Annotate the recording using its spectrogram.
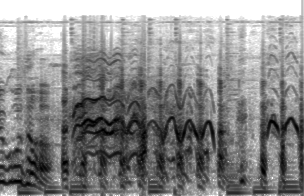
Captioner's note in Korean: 폭소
